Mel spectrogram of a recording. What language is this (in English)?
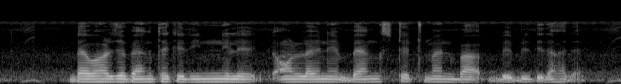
Bangla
